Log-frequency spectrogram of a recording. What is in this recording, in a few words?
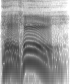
Shocked Hey Hey; Skyward Sword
